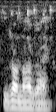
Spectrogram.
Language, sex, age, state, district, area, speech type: Assamese, male, 45-60, Assam, Jorhat, urban, spontaneous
